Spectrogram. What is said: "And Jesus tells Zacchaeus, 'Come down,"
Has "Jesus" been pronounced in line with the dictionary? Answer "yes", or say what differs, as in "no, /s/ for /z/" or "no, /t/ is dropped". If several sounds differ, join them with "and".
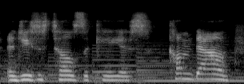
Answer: yes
